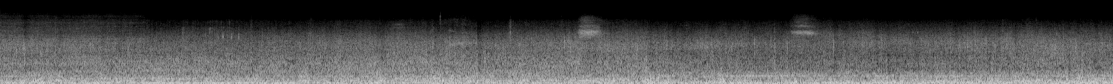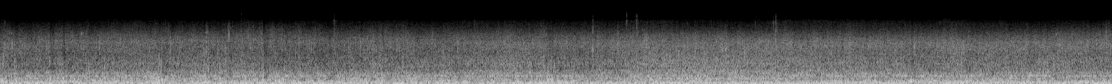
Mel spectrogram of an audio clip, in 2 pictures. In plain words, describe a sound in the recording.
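Bicycle chains and parts rattle over bumps.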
